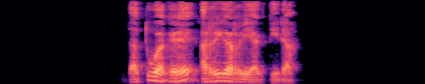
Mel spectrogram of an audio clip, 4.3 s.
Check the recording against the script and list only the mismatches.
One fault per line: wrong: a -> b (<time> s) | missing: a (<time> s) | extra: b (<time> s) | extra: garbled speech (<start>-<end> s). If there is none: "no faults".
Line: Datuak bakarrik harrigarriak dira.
wrong: bakarrik -> ere (1.7 s)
